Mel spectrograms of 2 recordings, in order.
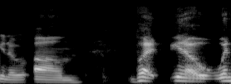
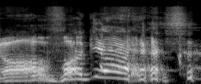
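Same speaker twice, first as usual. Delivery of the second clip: drawn-out, higher, laughing shout; excited yes; 6 semitones higher, 3 dB louder, much slower than usual. Retold or imitated. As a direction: cheer it out slowly with delight. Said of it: "I'm like".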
